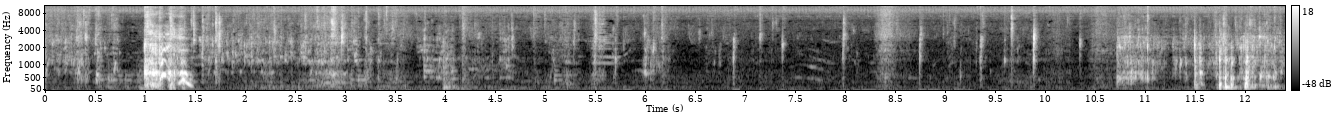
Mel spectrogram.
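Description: Water splashes and trickles.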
